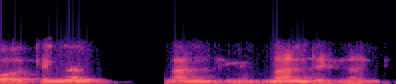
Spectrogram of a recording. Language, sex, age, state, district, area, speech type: Tamil, male, 60+, Tamil Nadu, Tenkasi, rural, conversation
